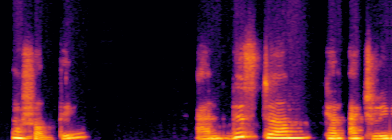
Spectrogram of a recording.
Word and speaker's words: enchanté: Enchanté. The CH in French becomes sh.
